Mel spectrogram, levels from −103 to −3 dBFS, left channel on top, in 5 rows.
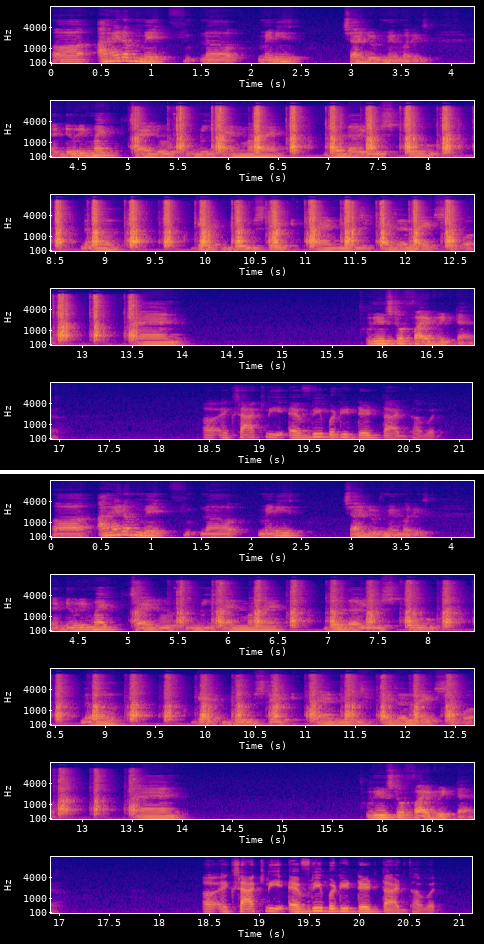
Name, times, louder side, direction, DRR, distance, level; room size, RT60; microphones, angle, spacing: voice 1, 0.0-2.5 2.9-3.8 4.2-6.6 7.0-8.2 8.7-9.1 9.9-12.7 13.5-14.0 15.8-17.0, equal, 35° left, 2.0 m, -37 dB
sound 1, 5.0-13.6, left 7 dB, 55° left, 0.5 m, -30 dB
voice 2, 18.4-20.8, right 6 dB, 85° right, 0.5 m, -35 dB
11.5 x 4.7 x 4.0 m
head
